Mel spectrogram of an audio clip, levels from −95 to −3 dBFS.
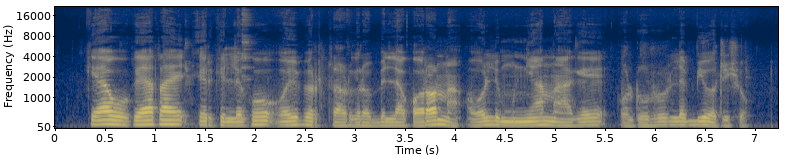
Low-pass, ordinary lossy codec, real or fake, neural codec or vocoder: none; none; real; none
